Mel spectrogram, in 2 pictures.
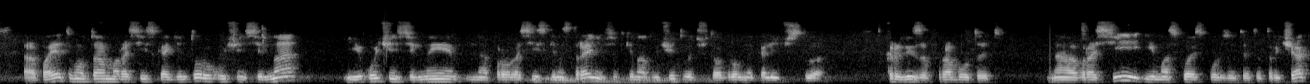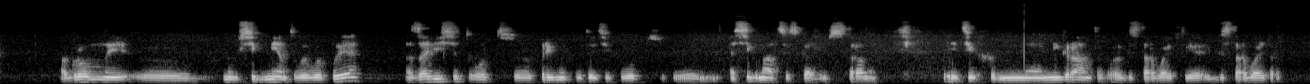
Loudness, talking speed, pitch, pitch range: -20 LUFS, 100 wpm, 115 Hz, 105-130 Hz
